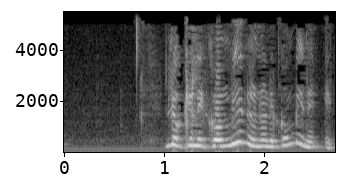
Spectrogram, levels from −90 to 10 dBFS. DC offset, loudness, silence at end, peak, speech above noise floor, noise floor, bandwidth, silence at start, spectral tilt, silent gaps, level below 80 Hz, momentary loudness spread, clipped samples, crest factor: under 0.1%; -12 LUFS; 0 s; 0 dBFS; 31 dB; -42 dBFS; 5.4 kHz; 1 s; -7.5 dB/octave; none; -44 dBFS; 7 LU; 0.1%; 14 dB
